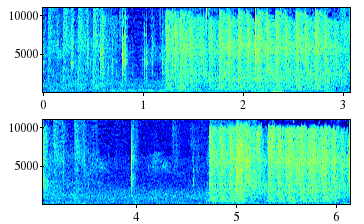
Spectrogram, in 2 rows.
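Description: Gunfire in the PS1 game Syphon Filter 2: rapid automatic bursts crackle almost continuously, with one sharper shot midway and a brief lull before the firing resumes.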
